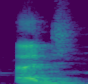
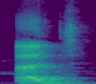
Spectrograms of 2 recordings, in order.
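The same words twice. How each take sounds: Both takes have the same delivery.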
